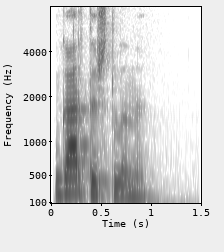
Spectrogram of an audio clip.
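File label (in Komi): "гартыштлыны", Komi, female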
